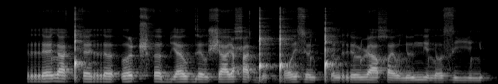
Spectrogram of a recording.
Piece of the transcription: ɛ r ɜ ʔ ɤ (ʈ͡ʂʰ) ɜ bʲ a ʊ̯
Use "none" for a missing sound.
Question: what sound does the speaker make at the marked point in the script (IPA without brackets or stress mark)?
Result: ʈ͡ʂʰ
